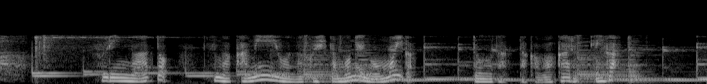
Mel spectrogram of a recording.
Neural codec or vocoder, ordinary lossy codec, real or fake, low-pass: none; AAC, 16 kbps; real; 7.2 kHz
